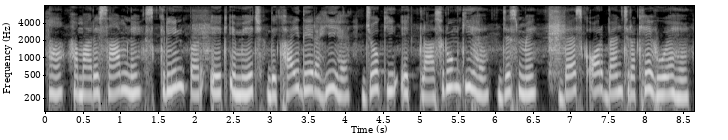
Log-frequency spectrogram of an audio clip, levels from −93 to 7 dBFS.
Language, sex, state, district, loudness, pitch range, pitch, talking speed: Hindi, female, Goa, North and South Goa, -15 LUFS, 235-275 Hz, 245 Hz, 165 wpm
